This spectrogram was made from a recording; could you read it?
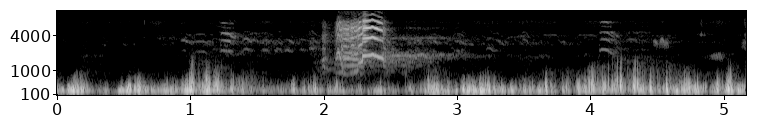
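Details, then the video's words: Southern screamer calls: continuous low, rough honking in rapid pulses, with one sharp high ringing cry about halfway through and faint higher notes later. "Chajá audio"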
